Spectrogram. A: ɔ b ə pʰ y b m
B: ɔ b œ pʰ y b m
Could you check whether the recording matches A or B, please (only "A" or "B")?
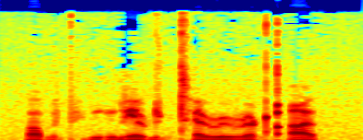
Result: B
